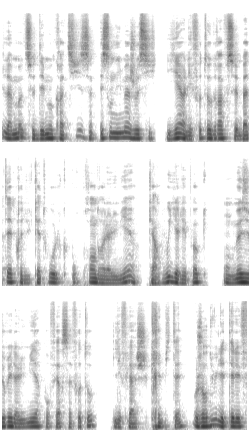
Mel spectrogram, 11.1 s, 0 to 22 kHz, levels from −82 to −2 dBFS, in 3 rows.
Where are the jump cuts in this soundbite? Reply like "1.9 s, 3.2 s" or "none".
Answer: 2.4 s, 5.8 s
